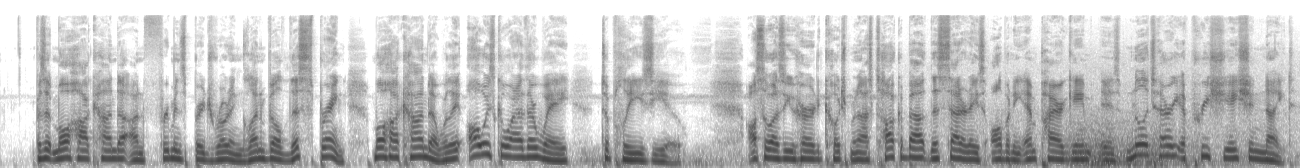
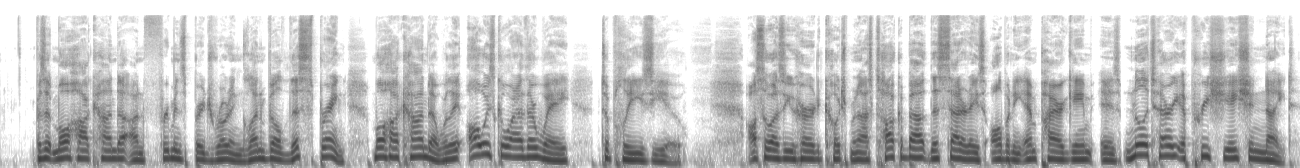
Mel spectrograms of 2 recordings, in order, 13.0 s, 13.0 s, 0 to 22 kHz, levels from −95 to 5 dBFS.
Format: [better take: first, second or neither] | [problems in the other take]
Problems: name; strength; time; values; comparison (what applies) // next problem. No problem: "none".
second | rain or running water; noticeable; throughout; 15 dB below the speech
